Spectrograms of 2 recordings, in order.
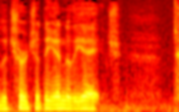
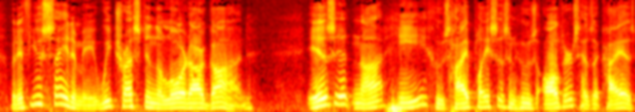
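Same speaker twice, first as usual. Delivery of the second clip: loud, declaiming the envoy's taunt; forceful scripture reading; 3 semitones higher, 6 dB louder than usual. Acted. Assyrian envoy taunting Jerusalem, read out loud and forceful. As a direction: proclaim it like a herald's challenge.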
